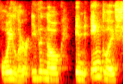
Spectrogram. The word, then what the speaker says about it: Euler: to meet something else euler's function this is pronounced euler even though in english it's pronounced euler but euler is euler because uh this person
